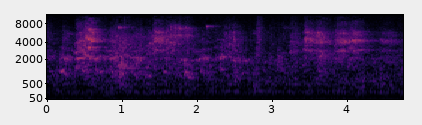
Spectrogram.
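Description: Yellow-faced Parrots give harsh, grating squawks in a continuous chattering stream, with several birds calling over one another.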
